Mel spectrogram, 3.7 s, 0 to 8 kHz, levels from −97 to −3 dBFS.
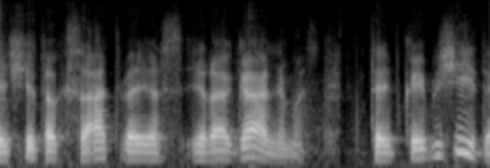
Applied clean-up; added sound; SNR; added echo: neural separator model SepFormer DNS4.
